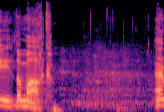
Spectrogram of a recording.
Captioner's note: laughing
